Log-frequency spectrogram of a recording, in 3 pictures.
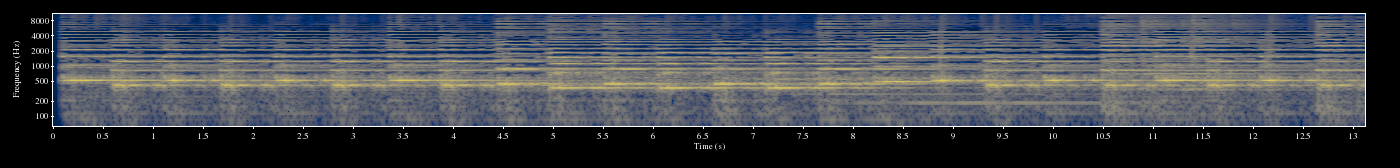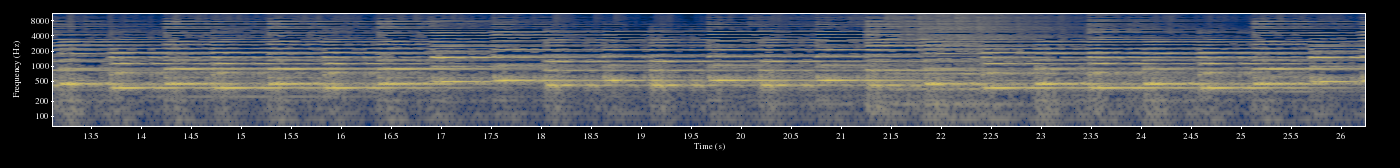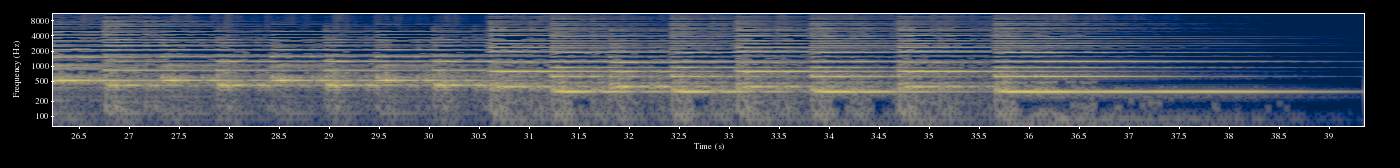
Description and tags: Spooky piano tune
Music I made in GarageBand for something called Victors Crypt. Use it to what you want.
I think this would be perfect for horror, creepy, scary stuff. Hope you like it.
fear, atmos, evil, phantom, frightful, film, terror, hell, bogey, haunted, scary, spooky, piano, suspense, delay, nightmare, ghost, sinister, Gothic, macabre, background-sound, terrifying, drama, dramatic, creepy, fearful, anxious, weird, horror, thrill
